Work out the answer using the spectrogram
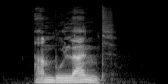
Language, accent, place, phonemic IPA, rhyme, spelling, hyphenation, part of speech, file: German, Germany, Berlin, /ambuˈlant/, -ant, ambulant, am‧bu‧lant, adjective, De-ambulant.ogg
- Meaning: ambulant; outpatient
